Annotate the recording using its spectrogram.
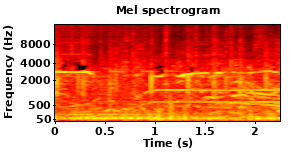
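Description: Several people's voices calling out, overlapping, over a steady low rumble.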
